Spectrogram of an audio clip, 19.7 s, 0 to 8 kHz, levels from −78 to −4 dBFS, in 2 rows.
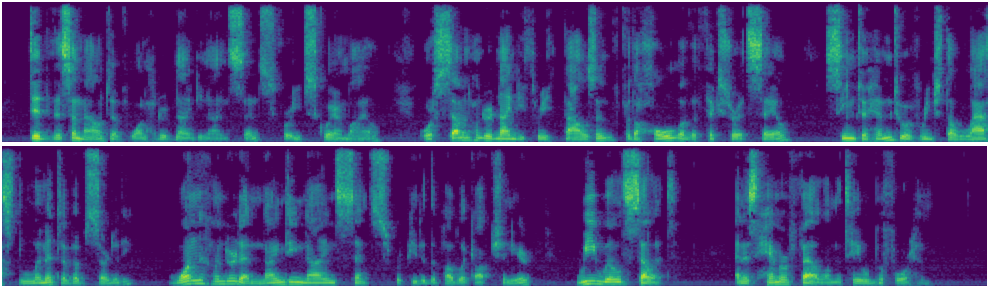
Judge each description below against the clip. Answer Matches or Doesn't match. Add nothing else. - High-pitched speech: Doesn't match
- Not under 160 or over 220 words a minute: Matches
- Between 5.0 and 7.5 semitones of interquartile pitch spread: Matches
